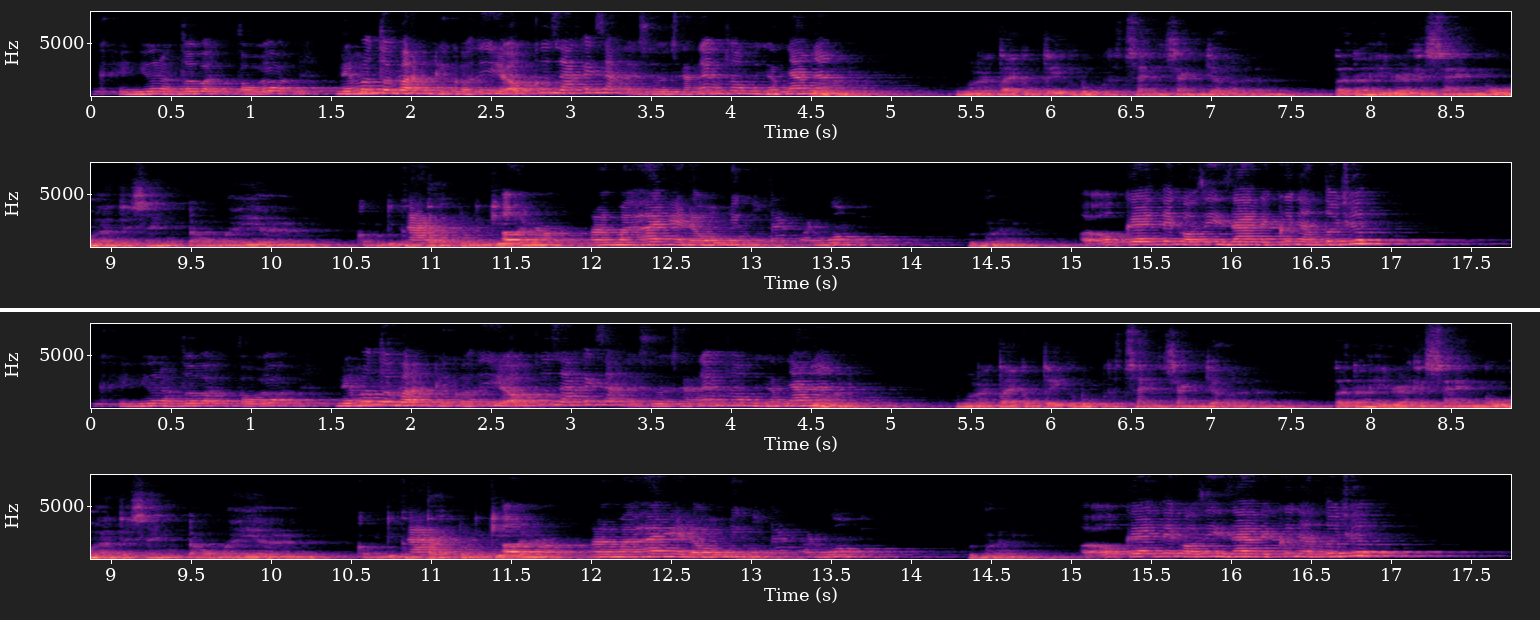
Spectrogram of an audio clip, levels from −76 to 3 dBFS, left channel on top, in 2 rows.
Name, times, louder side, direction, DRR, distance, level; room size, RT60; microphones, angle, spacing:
voice 1, 0.2-4.6 10.9-11.0 11.4-13.7 15.1-16.8, left 1 dB, 20° left, 1 dB, 0.8 m, -22 dB
voice 2, 4.5-4.8 5.4-11.7 12.9-13.1 14.4-14.8, equal, 15° right, 0 dB, 0.5 m, -24 dB
9.4 x 3.5 x 3.5 m, 1.4 s
head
